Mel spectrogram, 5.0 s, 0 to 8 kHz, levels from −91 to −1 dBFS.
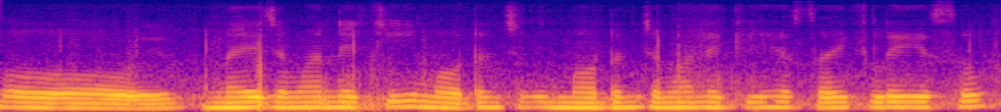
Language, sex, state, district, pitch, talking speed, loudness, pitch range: Hindi, male, Haryana, Jhajjar, 135 Hz, 145 wpm, -14 LUFS, 135-140 Hz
